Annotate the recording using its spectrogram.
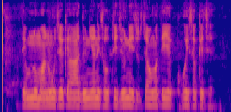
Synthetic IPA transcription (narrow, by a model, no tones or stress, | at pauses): t̪emnũmanʋũt͡ʃʰekead̪ʊnijanisəwt̪ʰid͡ʒunit͡ʃəɾt͡ʃaomãt̪ʰiekɦoiʃəket͡ʃʰe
